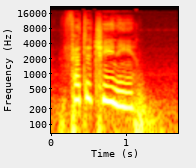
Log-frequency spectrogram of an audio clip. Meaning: Long, flat ribbons of pasta, cut from a rolled-out sheet; identical in form to tagliatelle
- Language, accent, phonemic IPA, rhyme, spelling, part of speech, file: English, US, /ˌfɛtəˈtʃiːni/, -iːni, fettuccine, noun, En-us-fettuccine.ogg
